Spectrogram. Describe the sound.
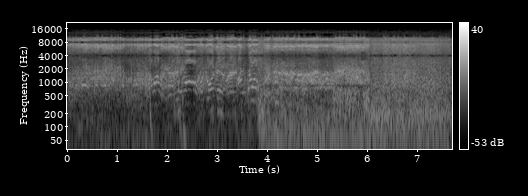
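Distorted airliner cockpit voice recording of the last seconds before an in-flight explosion: a constant noisy hum, voices crying out "we are going down" and screaming, then an abrupt loud blast that gives way to a sustained roaring rush of noise.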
